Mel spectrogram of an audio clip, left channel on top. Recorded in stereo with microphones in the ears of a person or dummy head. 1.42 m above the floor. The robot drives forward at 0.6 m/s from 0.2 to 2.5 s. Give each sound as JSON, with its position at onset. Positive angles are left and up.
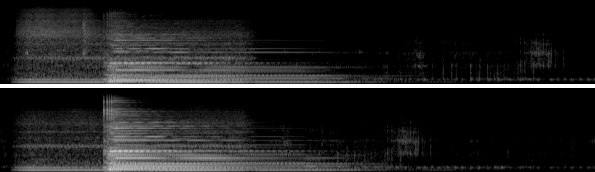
{"t": 1.0, "sound": "a guitar", "side_deg": -55, "distance_m": 0.6}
